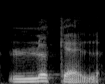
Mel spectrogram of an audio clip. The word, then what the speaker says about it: lequel: Okay, so remember, you've got to pronounce it lequel, even if you get this QU. Okay, remember that this U phonetically doesn't exist, so lequel.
